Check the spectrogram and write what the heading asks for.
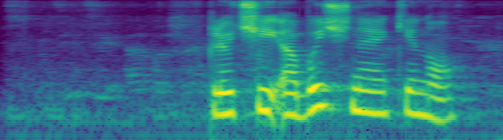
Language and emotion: Russian, neutral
